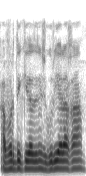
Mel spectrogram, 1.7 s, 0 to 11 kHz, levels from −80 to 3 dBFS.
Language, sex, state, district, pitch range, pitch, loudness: Bengali, male, Assam, Hailakandi, 140-150 Hz, 145 Hz, -14 LUFS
